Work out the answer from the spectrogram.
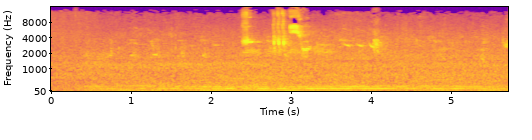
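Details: Common myna of the nominate subspecies, bobbing its head in a Norfolk Island pine at Khao Yoi, Phetchaburi, Thailand, 13 February 2024; short rasping, crackling bursts and a few thin high notes over a steady low engine rumble.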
